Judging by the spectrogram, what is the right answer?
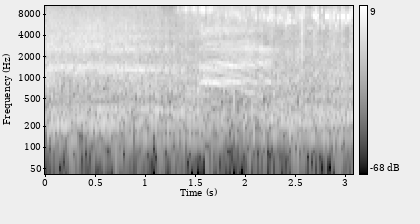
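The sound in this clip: A convertible car drives off with a steady, loud engine roar and road noise that holds throughout.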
